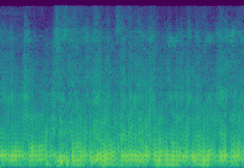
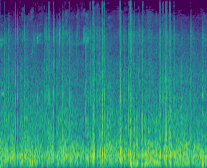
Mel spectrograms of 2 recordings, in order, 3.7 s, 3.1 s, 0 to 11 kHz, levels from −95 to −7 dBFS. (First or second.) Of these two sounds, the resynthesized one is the first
